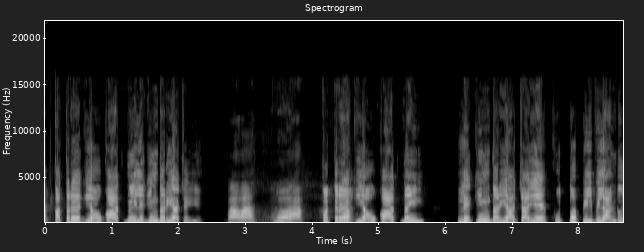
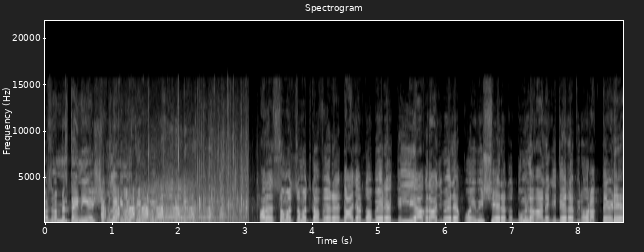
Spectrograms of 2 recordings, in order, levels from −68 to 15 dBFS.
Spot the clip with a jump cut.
second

